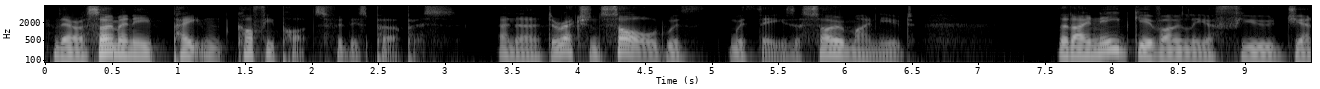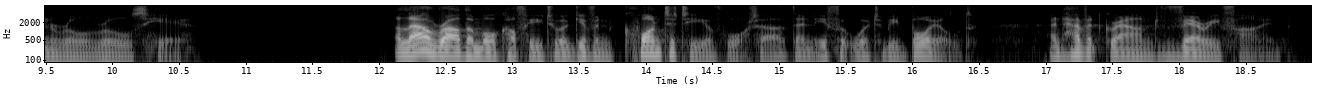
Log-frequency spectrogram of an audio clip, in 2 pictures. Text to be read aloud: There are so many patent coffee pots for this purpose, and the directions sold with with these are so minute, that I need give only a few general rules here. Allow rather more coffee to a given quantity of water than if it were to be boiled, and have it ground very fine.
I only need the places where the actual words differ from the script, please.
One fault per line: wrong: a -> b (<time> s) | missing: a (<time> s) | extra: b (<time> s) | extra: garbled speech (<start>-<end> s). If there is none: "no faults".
no faults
